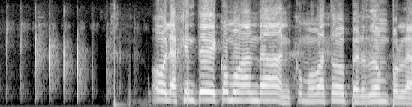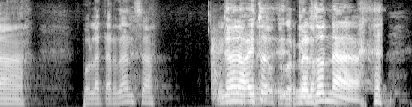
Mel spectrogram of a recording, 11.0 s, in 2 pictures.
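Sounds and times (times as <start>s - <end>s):
hand clapping: 0.0s - 2.1s
speech: 2.0s - 5.9s, 6.6s - 7.6s, 8.4s - 10.8s
laughter: 10.2s - 10.8s.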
